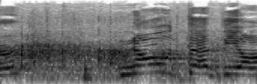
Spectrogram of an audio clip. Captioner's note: some Applause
